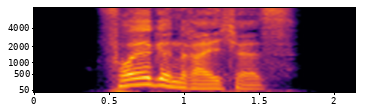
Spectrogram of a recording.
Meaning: strong/mixed nominative/accusative neuter singular of folgenreich
- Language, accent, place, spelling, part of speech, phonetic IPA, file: German, Germany, Berlin, folgenreiches, adjective, [ˈfɔlɡn̩ˌʁaɪ̯çəs], De-folgenreiches.ogg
